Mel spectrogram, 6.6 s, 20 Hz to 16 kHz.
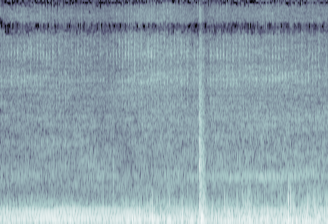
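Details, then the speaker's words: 1967 Alfa Romeo Giulia 1300 TI, cold start in 28-32°F weather, choke used, idling just above 1000 rpm with single center muffler, heard from exhaust while still warming: steady even low burble, no misfires; normal smooth idle. "so we do have just the one Center Muffler around here and listen to efficently Smooth motor just out of a lengthy TPI sorting visit at Auto Sprint of Chicago"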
